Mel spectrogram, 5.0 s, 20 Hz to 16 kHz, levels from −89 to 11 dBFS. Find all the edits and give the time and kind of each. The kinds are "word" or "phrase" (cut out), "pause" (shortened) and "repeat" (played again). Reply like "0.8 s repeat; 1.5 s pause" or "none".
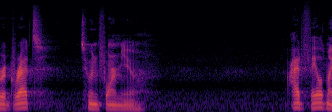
none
